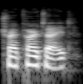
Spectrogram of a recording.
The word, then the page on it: tripartite: American English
